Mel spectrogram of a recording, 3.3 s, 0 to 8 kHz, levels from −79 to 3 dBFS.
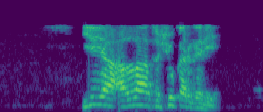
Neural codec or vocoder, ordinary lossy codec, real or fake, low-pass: vocoder, 24 kHz, 100 mel bands, Vocos; AAC, 16 kbps; fake; 7.2 kHz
